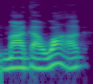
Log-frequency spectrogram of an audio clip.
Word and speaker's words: Magog: However you want to pronounce it, but ancient Hebrew would be Magawag, but we see Magog, Madai, Javan, Tubal, Meshach, Tiras, or Tyrus.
